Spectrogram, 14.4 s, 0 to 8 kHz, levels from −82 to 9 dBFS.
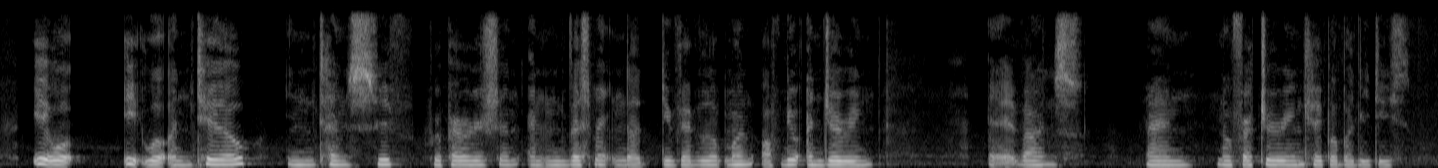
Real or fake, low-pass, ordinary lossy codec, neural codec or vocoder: fake; 7.2 kHz; none; codec, 16 kHz, 4 kbps, FreqCodec, larger model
